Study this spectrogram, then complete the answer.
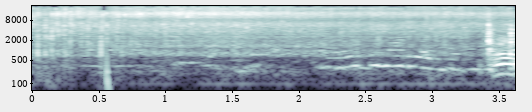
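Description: Garlic and dal fry in oil in a pan for idli kaara chutney, a continuous close sizzle with a brief sharp crackle, as a voice speaks faintly underneath.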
